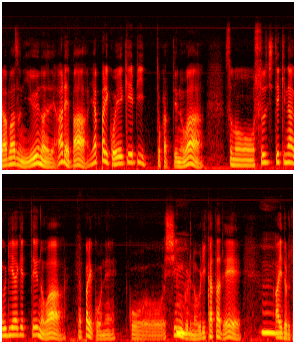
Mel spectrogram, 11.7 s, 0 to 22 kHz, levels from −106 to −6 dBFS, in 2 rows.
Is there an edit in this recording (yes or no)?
no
